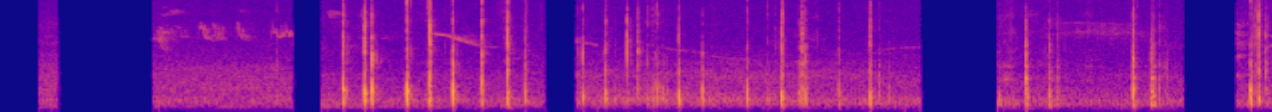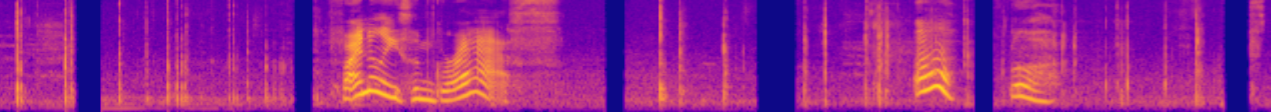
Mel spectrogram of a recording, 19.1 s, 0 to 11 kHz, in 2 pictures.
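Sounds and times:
bird chirping: 1.2s - 6.9s, 7.6s - 10.0s
hard taps on concrete: 2.5s - 6.7s.

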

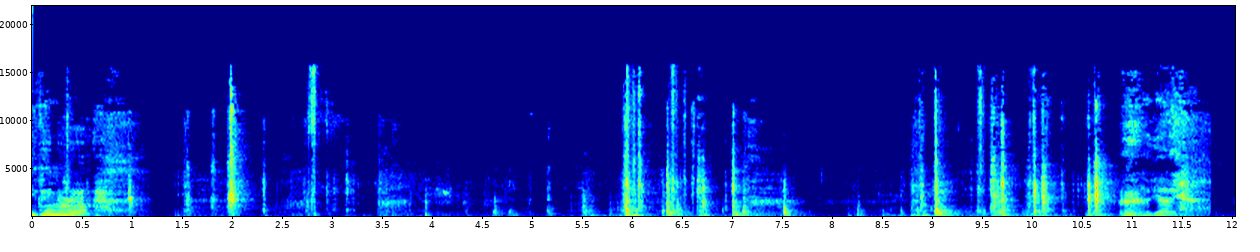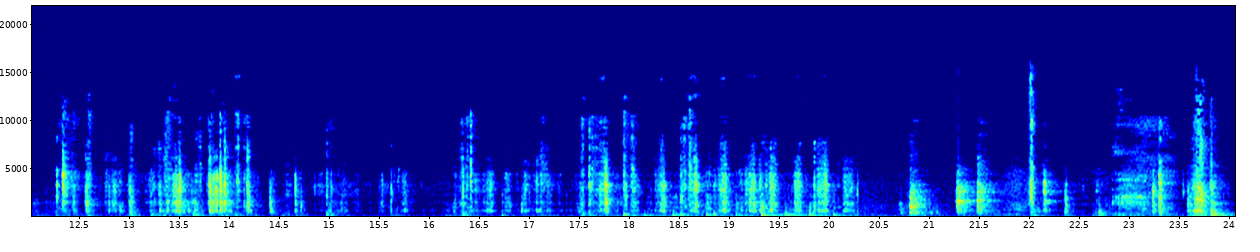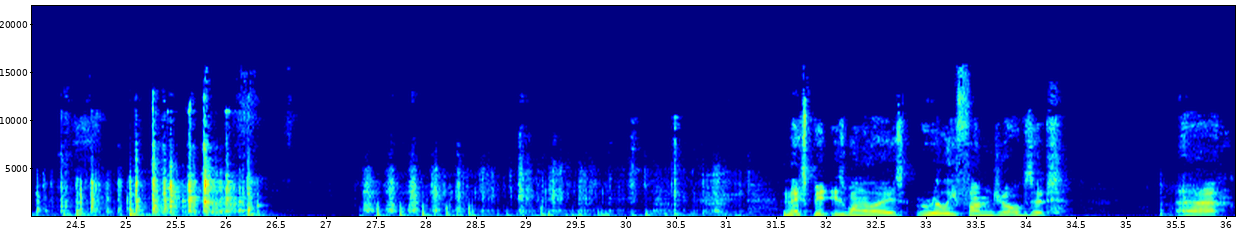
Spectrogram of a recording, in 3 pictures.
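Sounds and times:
hands clicking and knocking on parts: 0.9s - 10.9s, 12.2s - 26.6s, 27.3s - 31.2s.

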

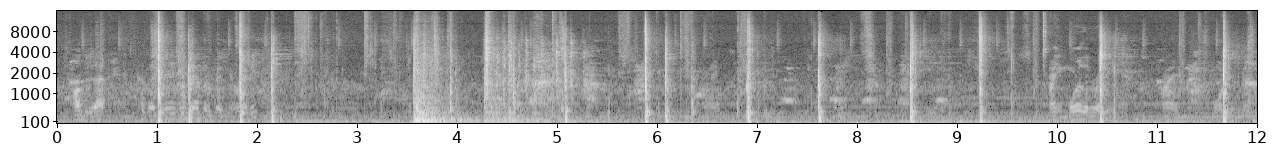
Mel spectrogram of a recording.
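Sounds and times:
basketball bouncing: 0.9s - 2.3s, 3.3s - 10.8s, 11.5s - 12.0s.

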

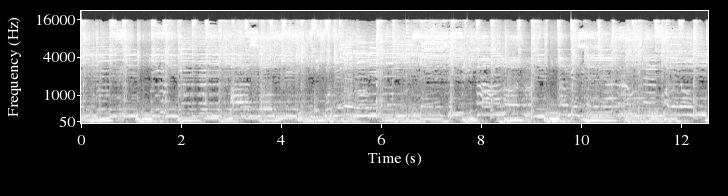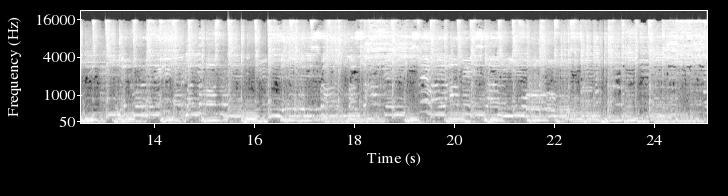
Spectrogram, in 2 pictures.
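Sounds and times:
accordion: 0.0s - 25.0s
bass: 0.0s - 25.0s
drums: 0.0s - 25.0s
man singing into microphone: 2.7s - 22.6s.

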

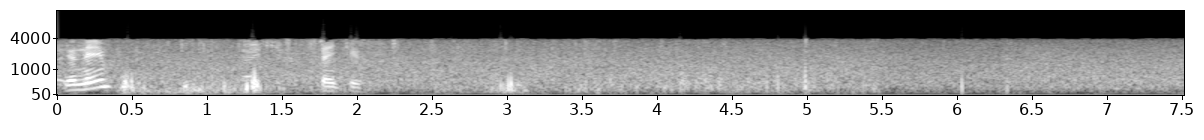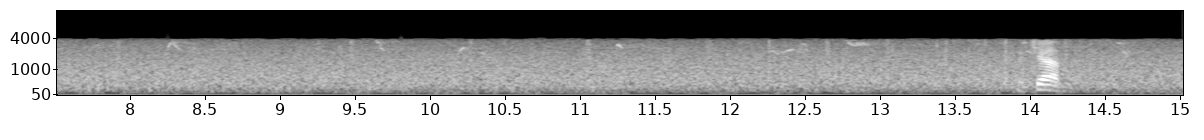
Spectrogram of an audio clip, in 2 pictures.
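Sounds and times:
outdoor ambient hiss: 0.0s - 15.0s
faint bird chirps: 12.3s - 13.0s.

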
